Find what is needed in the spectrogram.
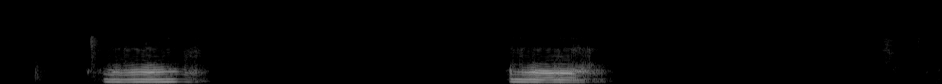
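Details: Man snoring in a snoring competition: two loud, low, rattling snores about four seconds apart in a quiet room with softer breath noise between them; ordinary snoring.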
